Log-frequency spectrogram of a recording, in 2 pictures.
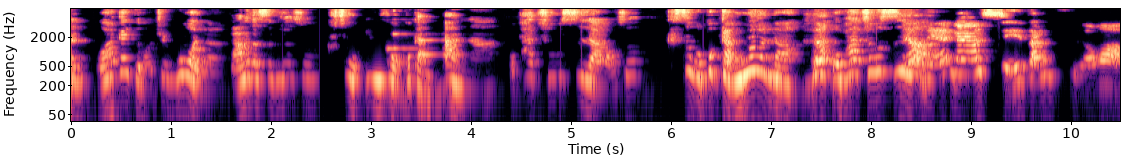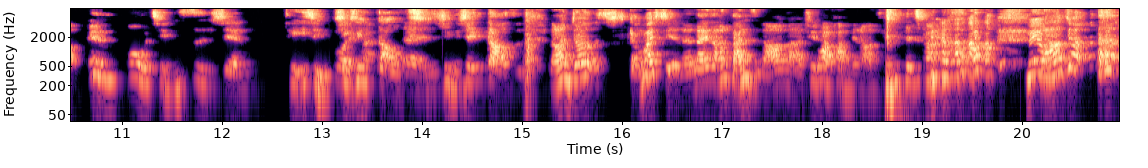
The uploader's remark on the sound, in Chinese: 收音糟,我知道,請忍耐,會改進~~~真心發現不能胡亂改錄音方式。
